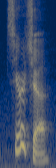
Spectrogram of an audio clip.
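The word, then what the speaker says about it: sriracha: the door the music siricha for sushi do you say siricha yeah that's the problem that's the proper pronunciation siracha okay i was told that by a thai friend of mine and it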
